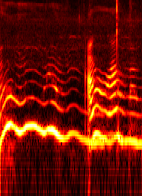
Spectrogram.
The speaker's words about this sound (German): es kann sein, dass sie gleich ein bisschen anfängt zu träumen und dann hört man wahrscheinlich ein bisschen wuff, wuff.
